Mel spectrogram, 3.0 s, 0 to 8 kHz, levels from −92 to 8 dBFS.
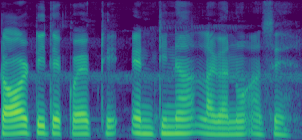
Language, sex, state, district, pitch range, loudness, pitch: Bengali, male, Assam, Hailakandi, 140-150 Hz, -19 LUFS, 145 Hz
